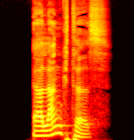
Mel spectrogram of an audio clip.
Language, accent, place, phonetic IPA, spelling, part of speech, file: German, Germany, Berlin, [ɛɐ̯ˈlaŋtəs], erlangtes, adjective, De-erlangtes.ogg
- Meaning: strong/mixed nominative/accusative neuter singular of erlangt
